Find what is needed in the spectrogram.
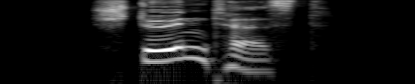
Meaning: inflection of stöhnen: 1. second-person singular preterite 2. second-person singular subjunctive II
- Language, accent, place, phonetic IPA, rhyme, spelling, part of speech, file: German, Germany, Berlin, [ˈʃtøːntəst], -øːntəst, stöhntest, verb, De-stöhntest.ogg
